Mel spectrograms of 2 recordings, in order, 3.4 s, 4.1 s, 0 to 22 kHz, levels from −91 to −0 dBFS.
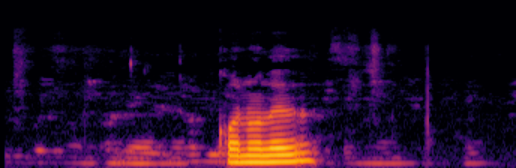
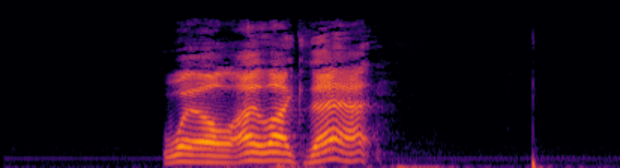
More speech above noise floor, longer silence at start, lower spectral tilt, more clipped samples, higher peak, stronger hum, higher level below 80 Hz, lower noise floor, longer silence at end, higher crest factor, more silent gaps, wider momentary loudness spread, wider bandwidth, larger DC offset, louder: second, 38 dB vs 54 dB; second, 0.85 s vs 1.1 s; first, -10.5 dB/octave vs -3 dB/octave; neither; first, -4 dBFS vs -8 dBFS; neither; second, -62 dBFS vs -56 dBFS; second, -56 dBFS vs -78 dBFS; about the same, 1.35 s vs 1.45 s; about the same, 18 dB vs 20 dB; neither; first, 26 LU vs 10 LU; second, 7 kHz vs 14 kHz; neither; first, -17 LUFS vs -23 LUFS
